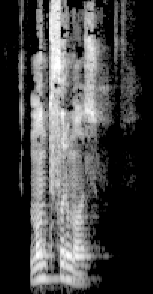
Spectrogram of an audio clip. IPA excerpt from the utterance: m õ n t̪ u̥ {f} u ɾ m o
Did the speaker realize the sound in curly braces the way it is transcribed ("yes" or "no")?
yes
